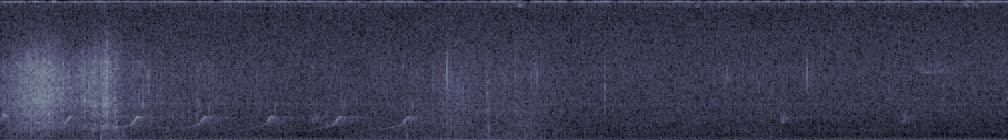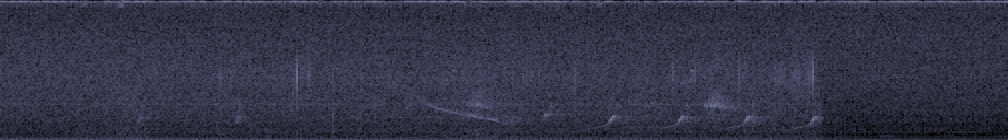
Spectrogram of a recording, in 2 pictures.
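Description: A songbird singing faintly, twice: each song is a falling note followed by a quick run of short rising chirps, about five a second. Under it runs a steady low electrical hum.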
